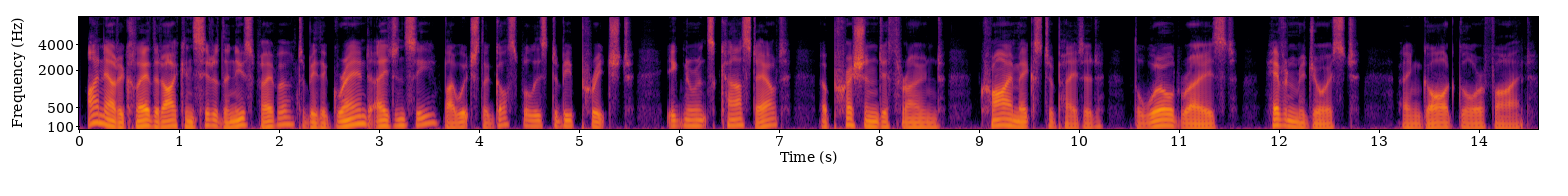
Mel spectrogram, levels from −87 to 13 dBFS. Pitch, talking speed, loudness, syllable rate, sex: 100 Hz, 150 wpm, -20 LUFS, 5.1 syllables/s, male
